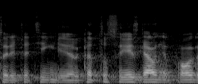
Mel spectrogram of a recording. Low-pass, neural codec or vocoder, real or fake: 19.8 kHz; codec, 44.1 kHz, 7.8 kbps, Pupu-Codec; fake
